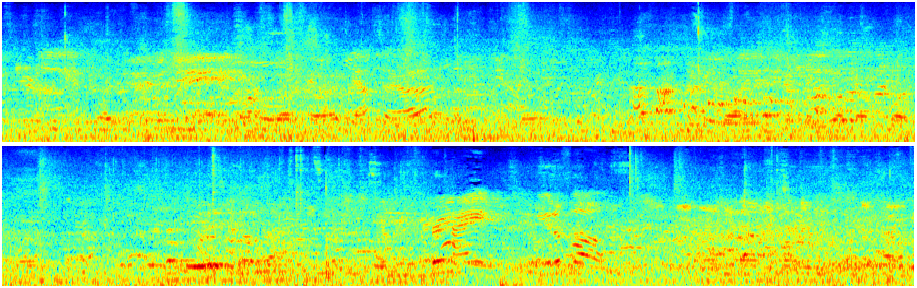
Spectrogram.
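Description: Feet thud on a wooden beam.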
